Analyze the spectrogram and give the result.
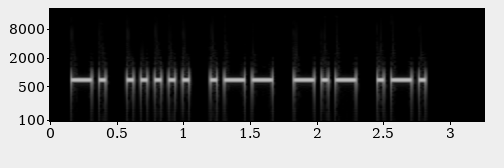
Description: Morse code, heard as a keyed tone, about 21 wpm, 700 Hz. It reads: N5WKR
